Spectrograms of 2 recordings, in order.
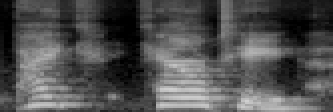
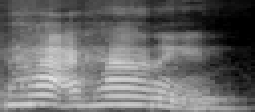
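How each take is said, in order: First: Pike has a full gliding 'eye' vowel. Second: Pike has a flattened 'ah' vowel. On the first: The visitor's own pronunciation. "And I said" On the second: The locals' pronunciation. "you mean Pat County?"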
